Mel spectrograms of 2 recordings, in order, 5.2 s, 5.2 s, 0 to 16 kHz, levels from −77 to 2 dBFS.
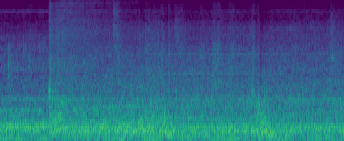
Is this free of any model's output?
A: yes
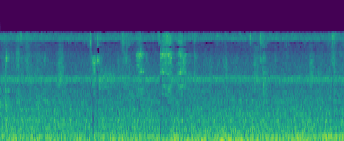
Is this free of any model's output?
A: yes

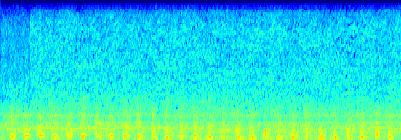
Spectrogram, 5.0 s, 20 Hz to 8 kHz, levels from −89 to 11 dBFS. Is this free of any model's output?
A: no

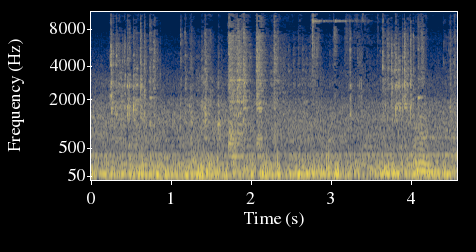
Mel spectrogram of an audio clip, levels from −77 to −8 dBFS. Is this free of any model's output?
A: yes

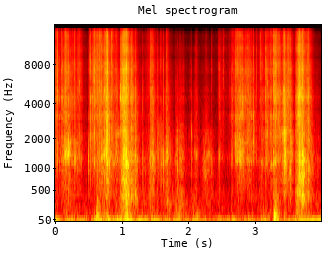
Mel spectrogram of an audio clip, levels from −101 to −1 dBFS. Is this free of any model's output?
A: no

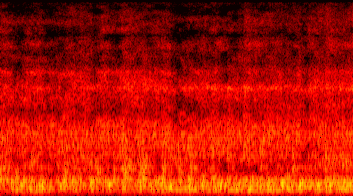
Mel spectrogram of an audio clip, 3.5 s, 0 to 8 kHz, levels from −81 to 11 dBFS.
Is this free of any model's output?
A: no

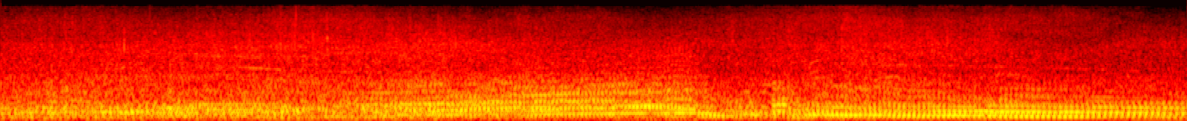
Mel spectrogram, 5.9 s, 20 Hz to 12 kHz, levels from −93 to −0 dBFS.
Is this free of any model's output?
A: yes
